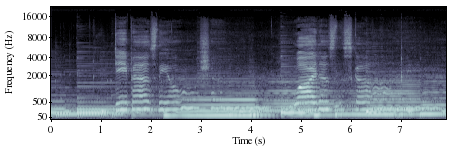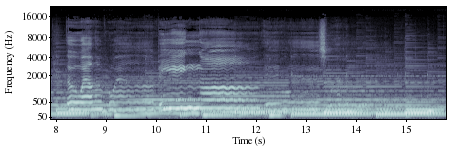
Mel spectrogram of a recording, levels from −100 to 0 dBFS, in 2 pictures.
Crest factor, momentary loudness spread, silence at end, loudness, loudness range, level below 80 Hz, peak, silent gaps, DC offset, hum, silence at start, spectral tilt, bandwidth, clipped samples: 14 dB; 7 LU; 0 s; -21 LUFS; 4 LU; -60 dBFS; -6 dBFS; none; under 0.1%; none; 0 s; -7 dB/octave; 14 kHz; under 0.1%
